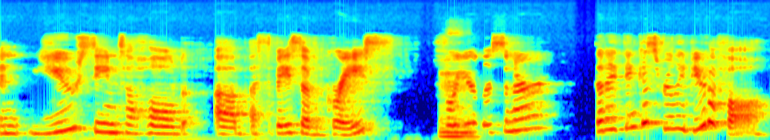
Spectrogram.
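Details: Adult woman speaking; Normal fluent speech.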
